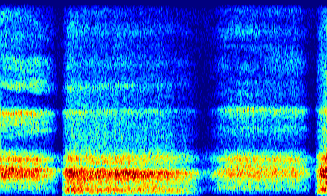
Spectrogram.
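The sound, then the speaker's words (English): A voice imitates loud, raspy breathing through a fogging mask, with three long noisy breaths, in and out, with no talking, in a slow heavy rhythm. “I had this mask on, so it's fogging up, and I'm breathing. It's like Darth Vader.”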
